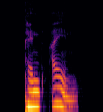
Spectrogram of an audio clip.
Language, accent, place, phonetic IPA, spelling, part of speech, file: German, Germany, Berlin, [ˌpɛnt ˈaɪ̯n], pennt ein, verb, De-pennt ein.ogg
- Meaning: inflection of einpennen: 1. second-person plural present 2. third-person singular present 3. plural imperative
